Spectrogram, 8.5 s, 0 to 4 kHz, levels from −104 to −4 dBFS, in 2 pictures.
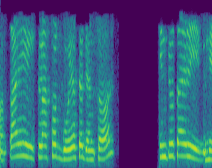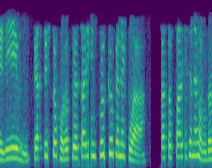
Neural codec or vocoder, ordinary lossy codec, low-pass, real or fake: none; MP3, 32 kbps; 3.6 kHz; real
